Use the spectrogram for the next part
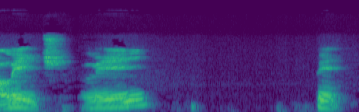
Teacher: eu vou ter leite eu vou ter um grito de tongo decrescente pois eu tenho primeiro uma vogal mais semivogal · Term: ditongo decrescente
